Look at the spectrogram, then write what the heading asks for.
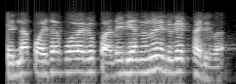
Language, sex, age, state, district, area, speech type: Assamese, male, 30-45, Assam, Kamrup Metropolitan, rural, conversation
